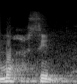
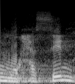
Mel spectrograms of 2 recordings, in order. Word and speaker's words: Muhassin: Ana mendengarkan beberapa masyayikh membacanya Muhsin, tapi di sini disebutkan Muhassin bitasydidi as-sin.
